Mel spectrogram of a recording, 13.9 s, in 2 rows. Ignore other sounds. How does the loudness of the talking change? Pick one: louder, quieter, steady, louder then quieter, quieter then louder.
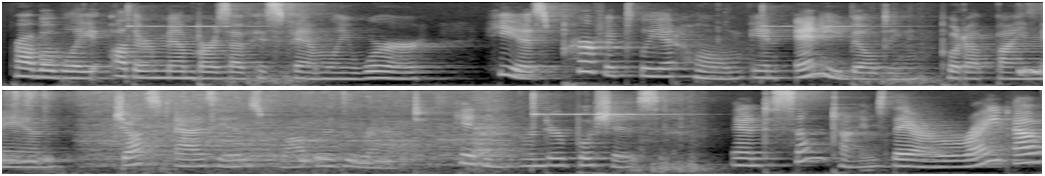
steady.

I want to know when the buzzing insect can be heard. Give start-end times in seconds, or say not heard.
7.4-10.3.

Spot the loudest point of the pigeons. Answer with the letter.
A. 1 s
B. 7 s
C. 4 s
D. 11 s
B.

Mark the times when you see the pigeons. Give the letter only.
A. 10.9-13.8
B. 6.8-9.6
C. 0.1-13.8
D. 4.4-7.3
B.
